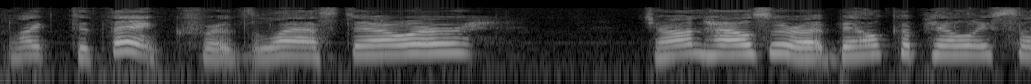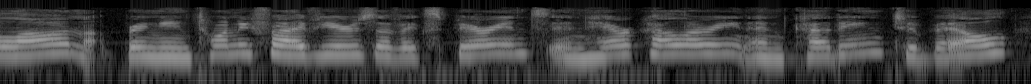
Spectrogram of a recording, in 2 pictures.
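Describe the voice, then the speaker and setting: Unhurried high-voiced woman radio host. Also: low-quality recording. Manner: relaxed, steady back-announcing. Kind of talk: radio announcing and sponsor reads. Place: radio studio. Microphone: studio microphone.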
